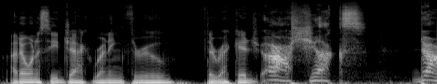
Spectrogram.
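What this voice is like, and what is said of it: Usual voice. Nothing is said of it.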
